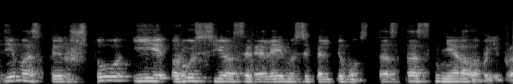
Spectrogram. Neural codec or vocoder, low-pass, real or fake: none; 7.2 kHz; real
